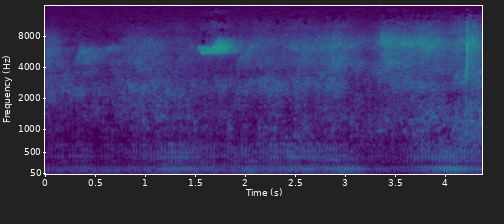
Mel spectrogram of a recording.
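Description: Faint outdoor background with a steady low hum, broken by brief high-pitched chirps, the clearest about a second and a half in.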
